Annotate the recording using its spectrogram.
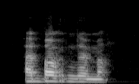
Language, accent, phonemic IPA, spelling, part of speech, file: French, Canada, /a.bɔʁ.nə.mɑ̃/, abornement, noun, LL-Q150 (fra)-abornement.wav
- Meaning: Determination of the precise limits of a piece of land or a border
